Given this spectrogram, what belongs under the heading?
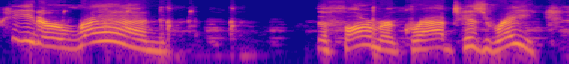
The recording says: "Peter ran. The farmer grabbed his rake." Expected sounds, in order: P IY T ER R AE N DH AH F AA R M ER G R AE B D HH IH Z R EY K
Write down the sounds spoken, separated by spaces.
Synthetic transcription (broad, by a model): IY T ER R AE N DH AH F AA R M ER G R AE B D HH IH Z R EY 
